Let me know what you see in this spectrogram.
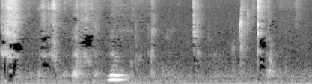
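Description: Faint eating sounds at close range: chewing with wet smacks and small mouth clicks, and a short hummed sound about one and a half seconds in.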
